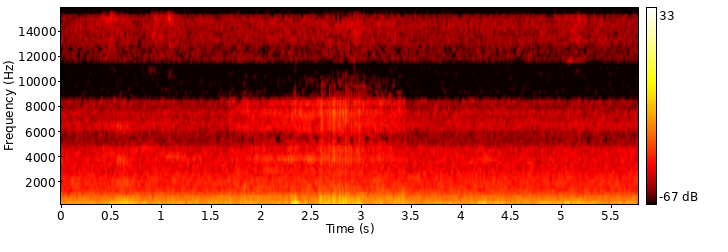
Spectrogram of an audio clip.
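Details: Fat pet pug sleeping and snoring loudly indoors: soft low rumbling breaths with a faint rhythmic snore pattern, one sharp click or knock in the middle, and a steady background hum.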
